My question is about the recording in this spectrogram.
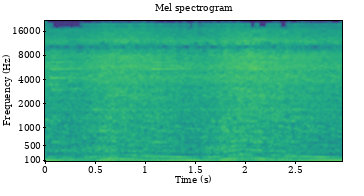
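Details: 2012 Volkswagen CC with the 2.0 TSI turbo petrol engine, after the PCV-valve repair and clearing 17 fault codes: it hums low and even with gently rising and falling pitch, the strange noise gone, and it has plenty of power.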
